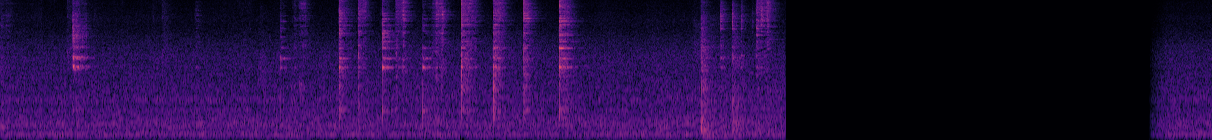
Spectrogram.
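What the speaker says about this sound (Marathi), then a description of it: "आपण आता पीठ एका ताटात काढून घेऊया" Roasted wheat flour is scraped from a pan onto a plate, with a run of light metallic clinks and scrapes against a steady background, then the sound cuts to silence.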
